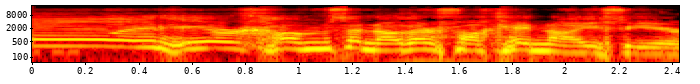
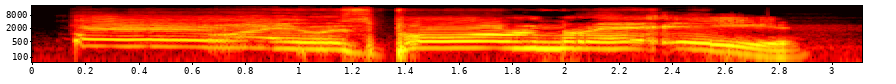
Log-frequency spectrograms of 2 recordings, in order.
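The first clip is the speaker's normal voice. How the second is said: heavy, laid-on-hard, slow put-on Scottish accent; 3 semitones higher than usual. Answering another player in character that he is ready: heavy put-on scottish accent. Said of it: "going so fucking hard in the accent".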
